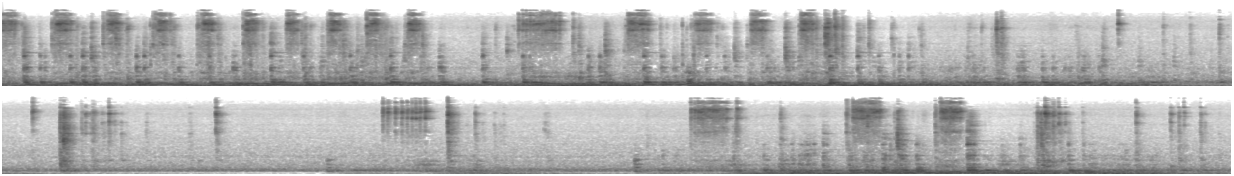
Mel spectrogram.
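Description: Hand ratchet wrench clicking in repeated back-strokes, about two to three a second at first and then in scattered bursts, as the motor mount bolts are worked loose. A steady low hum runs underneath, dropping away about halfway through and returning near the end.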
